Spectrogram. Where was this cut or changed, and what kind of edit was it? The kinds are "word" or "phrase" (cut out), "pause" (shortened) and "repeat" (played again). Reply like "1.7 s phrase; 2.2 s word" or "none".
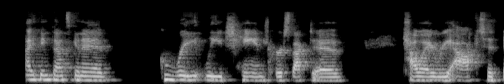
2.7 s word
